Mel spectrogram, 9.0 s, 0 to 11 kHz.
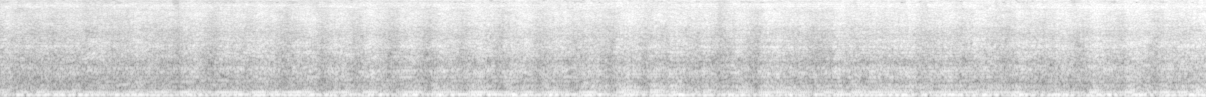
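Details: First start of a rebuilt C5 V8 with a Michigan Motorsports drift cam and ported 243 heads, showing 50 psi oil pressure. Loud, deep, lumpy loping idle, very loud; a bystander says it sounds like a vacuum leak. Normal big-cam idle.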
